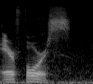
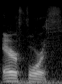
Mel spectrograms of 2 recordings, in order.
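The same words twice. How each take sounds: First: The s-sound is said as a clear s. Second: The s-sound is lisped, like a th. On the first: "instead of Air Force" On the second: "he has a lisp. So he said Air Force"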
